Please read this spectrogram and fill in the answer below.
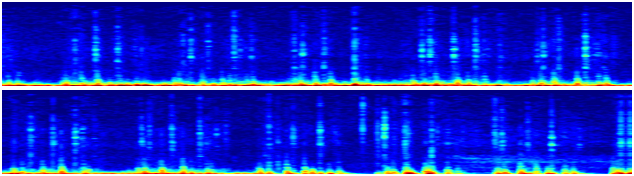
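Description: ASMR trigger sounds: rapid, dense tapping close to the microphone, heavy in the bass, thinning out to a few scattered taps about four and a half seconds in.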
